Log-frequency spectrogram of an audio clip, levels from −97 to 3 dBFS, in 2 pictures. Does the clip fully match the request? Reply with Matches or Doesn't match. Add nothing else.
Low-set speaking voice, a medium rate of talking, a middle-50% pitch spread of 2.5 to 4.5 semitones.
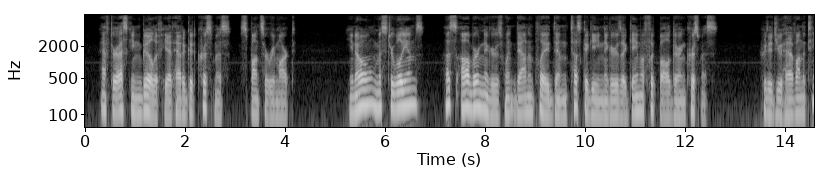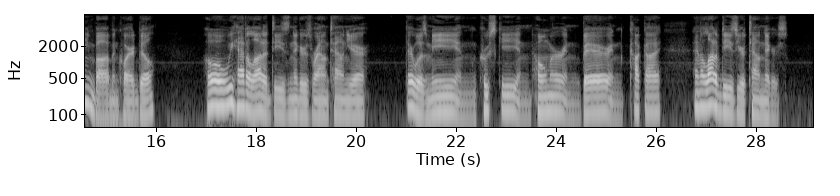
Matches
